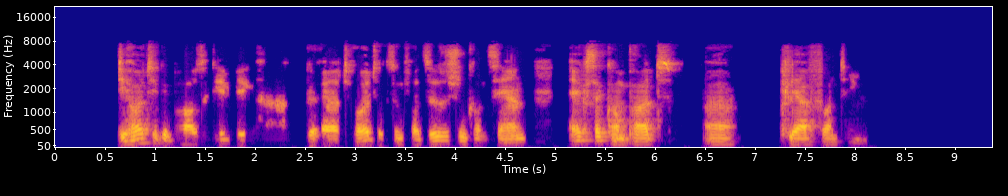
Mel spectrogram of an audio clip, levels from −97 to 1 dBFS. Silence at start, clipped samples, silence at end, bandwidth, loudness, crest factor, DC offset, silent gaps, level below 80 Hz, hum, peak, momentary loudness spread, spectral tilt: 0.65 s; under 0.1%; 1.35 s; 7.8 kHz; -18 LUFS; 16 dB; under 0.1%; 2.41-2.50 s, 5.04-5.12 s, 6.35-6.46 s, 6.89-7.24 s; -60 dBFS; none; -2 dBFS; 10 LU; -3.5 dB/octave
